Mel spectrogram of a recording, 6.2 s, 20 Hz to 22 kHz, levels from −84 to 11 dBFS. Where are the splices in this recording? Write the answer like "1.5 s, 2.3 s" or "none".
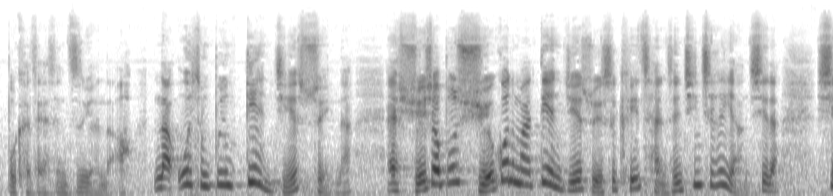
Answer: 1.1 s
